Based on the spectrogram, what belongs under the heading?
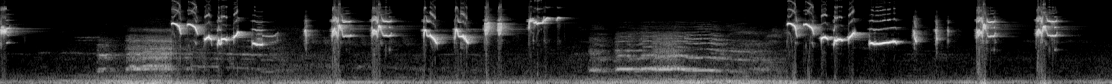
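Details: Orange-headed thrush, morning song used to encourage other birds to sing: long bursts of varied high whistles, slurs and chirps, broken midway by a lower, rougher harmonic phrase, then more rapid whistling.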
